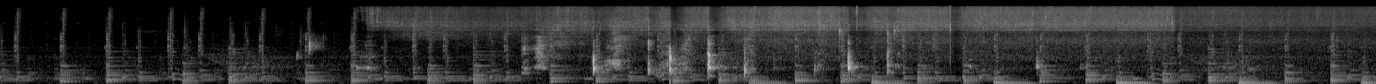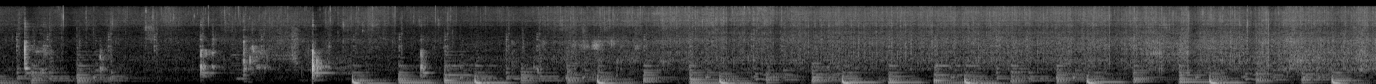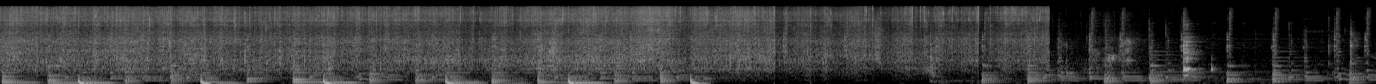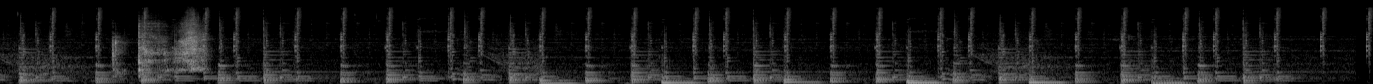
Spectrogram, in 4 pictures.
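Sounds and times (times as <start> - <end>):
garlic and mushrooms sizzling in oil: 3.5 - 40.0, 42.3 - 43.7
spatula clicking against pan: 5.2 - 9.0.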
